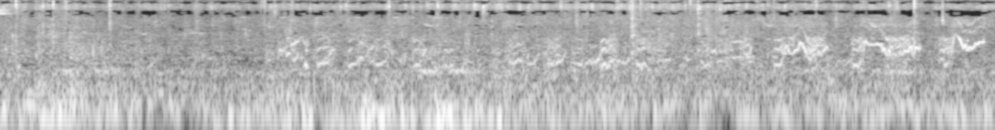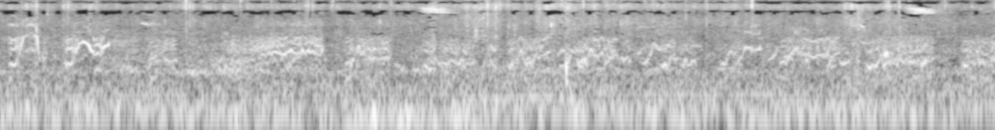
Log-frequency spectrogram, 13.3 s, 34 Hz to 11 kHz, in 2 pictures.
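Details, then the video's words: Guinea pigs at dinner time, part of a group of 26 pet females, with soft sweeping squeaks over continuous crunching and rustling while they eat. "Guinea pigs peaceful dinner time"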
